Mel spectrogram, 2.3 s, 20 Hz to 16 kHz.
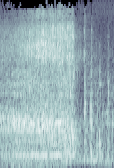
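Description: A racing motorcycle with a 1928 Chief engine in a racing frame, no clutch or brakes, runs on a track. It gives a loud, steady engine drone that then drops and turns rougher and more broken at the end.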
